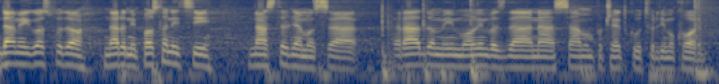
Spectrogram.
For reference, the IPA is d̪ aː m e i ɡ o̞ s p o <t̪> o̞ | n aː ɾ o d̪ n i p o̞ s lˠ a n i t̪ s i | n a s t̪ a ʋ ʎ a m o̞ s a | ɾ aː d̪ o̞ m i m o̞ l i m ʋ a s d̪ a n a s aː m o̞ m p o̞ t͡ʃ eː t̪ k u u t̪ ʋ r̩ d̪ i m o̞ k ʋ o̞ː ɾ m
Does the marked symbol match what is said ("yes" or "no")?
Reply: no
